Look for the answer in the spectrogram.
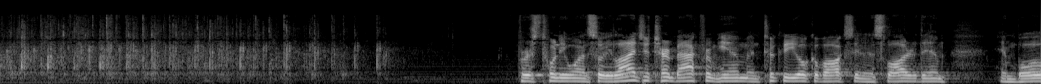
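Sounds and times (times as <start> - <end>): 
audience hand clapping: 0.0 - 4.1
speech: 5.2 - 10.4.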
